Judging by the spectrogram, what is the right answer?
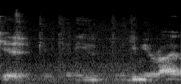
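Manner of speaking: ordinary delivery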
